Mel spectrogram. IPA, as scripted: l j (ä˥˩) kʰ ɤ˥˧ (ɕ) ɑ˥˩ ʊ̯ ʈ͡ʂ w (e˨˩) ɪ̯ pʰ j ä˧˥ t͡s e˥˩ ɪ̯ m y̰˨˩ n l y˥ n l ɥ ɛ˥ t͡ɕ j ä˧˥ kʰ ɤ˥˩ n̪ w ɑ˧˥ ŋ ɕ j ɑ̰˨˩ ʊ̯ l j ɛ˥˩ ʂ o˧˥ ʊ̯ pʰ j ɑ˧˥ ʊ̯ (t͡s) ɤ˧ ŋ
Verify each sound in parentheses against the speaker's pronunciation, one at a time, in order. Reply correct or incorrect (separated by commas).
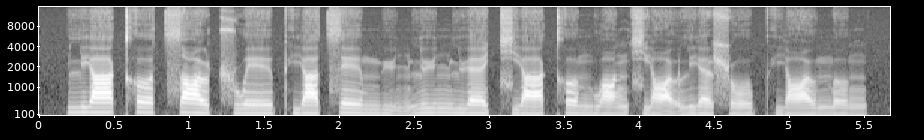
incorrect, incorrect, incorrect, incorrect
